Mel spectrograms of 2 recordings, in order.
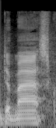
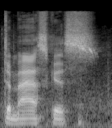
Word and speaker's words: Damascus: I've really been uh pronouncing demask wrong and definitely going with Damascus just very very look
